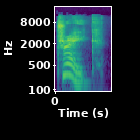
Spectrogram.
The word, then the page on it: drake: British English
